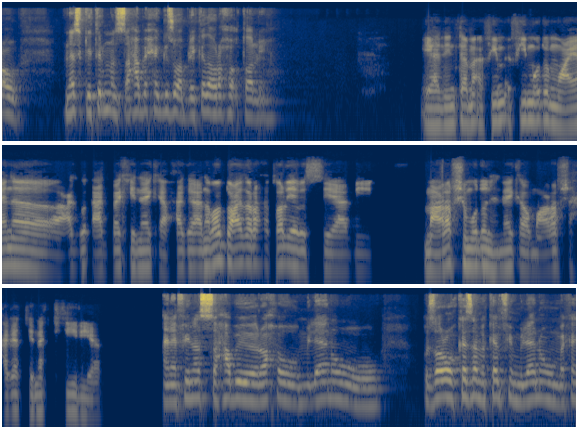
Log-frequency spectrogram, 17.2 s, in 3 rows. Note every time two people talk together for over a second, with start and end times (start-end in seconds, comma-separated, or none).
none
